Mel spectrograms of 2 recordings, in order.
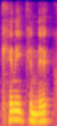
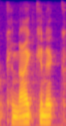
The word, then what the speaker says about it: kinnikinnick: They would make a mix, and this mix would include the plant kinnikinnick or kinnikinnick, I've heard it pronounced both ways, which is red osier dogwood.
